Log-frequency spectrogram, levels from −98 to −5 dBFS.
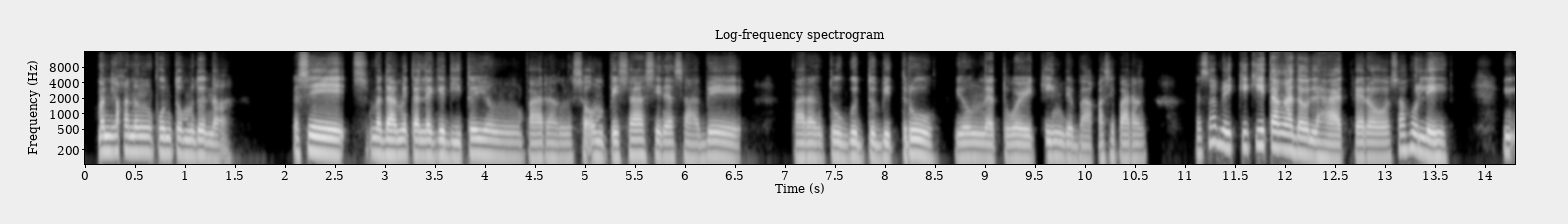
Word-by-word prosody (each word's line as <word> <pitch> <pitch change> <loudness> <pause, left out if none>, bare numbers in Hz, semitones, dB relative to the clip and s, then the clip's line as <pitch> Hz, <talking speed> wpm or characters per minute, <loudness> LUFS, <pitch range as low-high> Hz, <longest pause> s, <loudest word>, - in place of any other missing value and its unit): ang 180 +1 +5
laki 190 - +1
ng 180 -1 +1
punto 170 -1 0
mo 155 -1 -1
dun, 155 -3 +2
ah, 130 - -7 0.6
kasi 165 -2 +5 0.2
madami 160 -2 +3
talaga 155 -1 +2
dito 140 +2 -1
yung 145 -3 -2
parang 135 -1 -4
sa 135 - -3
umpisa, 145 +2 0
sinasabi 140 -2 -2 0.6
parang 135 -1 -2
too 140 -2 -1
good 130 0 -2
to 140 - +1
be 130 +1 -1
true 160 -2 +1 0.2
yung 135 0 -1
networking 130 +2 -2
di 130 - -2
ba, 120 0 -6
kasi 135 +3 -5
parang 130 -1 -3 0.5
nasabi 225 +5 -1
kikita 220 0 +4
nga 200 - +7
daw 175 -3 +4
lahat 135 -4 0
pero 140 0 0
sa 145 +8 -4
huli, 160 - +2 0.5
yung 180 - -3
145 Hz, 155 wpm, -23 LUFS, 135-165 Hz, 0.6 s, nga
